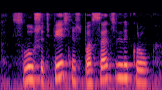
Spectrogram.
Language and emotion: Russian, neutral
